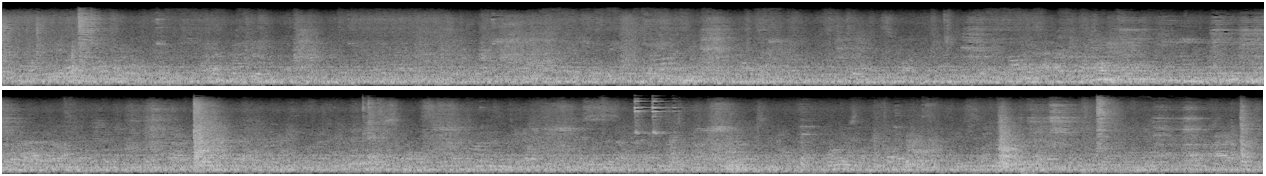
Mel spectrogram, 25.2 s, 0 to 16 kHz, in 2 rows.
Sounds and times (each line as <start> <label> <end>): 0.0 Crowd 25.2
